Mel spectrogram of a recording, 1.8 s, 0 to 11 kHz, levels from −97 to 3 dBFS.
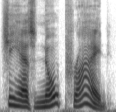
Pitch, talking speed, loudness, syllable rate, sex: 175 Hz, 135 wpm, -15 LUFS, 3.1 syllables/s, female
